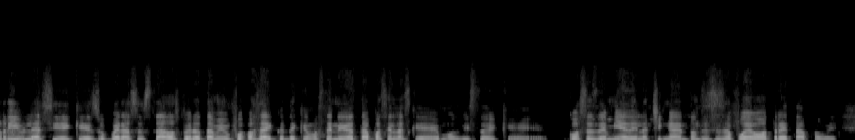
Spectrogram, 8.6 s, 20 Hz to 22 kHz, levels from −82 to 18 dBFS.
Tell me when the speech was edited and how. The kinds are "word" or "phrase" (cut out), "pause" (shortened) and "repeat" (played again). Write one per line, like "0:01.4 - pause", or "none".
0:05.5 - pause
